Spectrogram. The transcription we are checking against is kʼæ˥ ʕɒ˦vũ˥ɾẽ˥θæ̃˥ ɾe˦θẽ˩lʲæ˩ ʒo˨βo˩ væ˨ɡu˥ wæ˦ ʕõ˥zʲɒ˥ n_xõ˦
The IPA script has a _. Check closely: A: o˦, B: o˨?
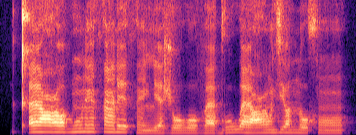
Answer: A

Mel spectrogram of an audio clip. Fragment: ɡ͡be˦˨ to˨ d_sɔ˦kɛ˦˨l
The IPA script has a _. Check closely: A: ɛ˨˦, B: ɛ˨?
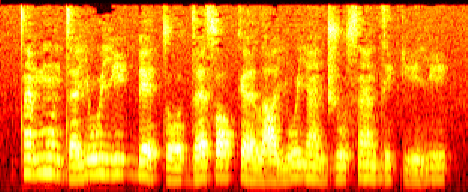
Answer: A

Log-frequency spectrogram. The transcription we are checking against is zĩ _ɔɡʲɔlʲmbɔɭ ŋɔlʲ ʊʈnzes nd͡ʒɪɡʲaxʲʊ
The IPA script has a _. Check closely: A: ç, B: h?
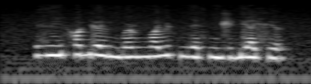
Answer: B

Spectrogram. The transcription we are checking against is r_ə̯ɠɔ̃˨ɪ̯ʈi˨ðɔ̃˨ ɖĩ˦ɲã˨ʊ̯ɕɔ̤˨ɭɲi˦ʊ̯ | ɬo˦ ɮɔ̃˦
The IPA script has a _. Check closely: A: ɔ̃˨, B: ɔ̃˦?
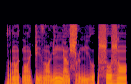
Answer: A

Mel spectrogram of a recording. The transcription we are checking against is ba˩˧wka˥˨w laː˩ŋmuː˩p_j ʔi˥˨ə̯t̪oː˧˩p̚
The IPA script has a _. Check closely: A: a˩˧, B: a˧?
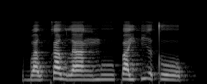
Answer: B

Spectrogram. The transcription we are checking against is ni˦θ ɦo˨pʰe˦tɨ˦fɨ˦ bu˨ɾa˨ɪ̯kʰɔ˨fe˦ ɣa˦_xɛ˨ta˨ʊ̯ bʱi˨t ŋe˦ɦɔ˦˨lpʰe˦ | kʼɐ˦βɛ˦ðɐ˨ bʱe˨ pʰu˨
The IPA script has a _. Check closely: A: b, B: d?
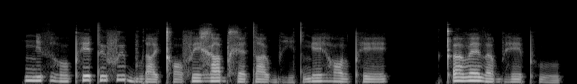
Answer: A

